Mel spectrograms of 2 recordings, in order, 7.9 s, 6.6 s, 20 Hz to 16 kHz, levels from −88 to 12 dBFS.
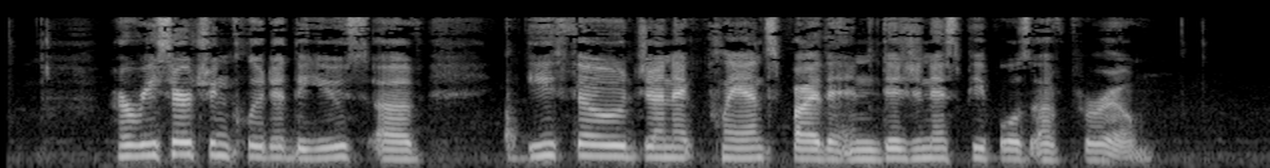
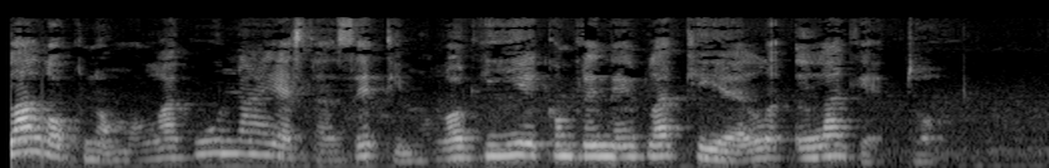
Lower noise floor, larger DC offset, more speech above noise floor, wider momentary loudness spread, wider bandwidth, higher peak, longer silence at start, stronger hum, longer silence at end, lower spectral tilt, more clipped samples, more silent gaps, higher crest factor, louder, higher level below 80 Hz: about the same, -59 dBFS vs -57 dBFS; neither; first, 40 dB vs 31 dB; second, 9 LU vs 15 LU; about the same, 12 kHz vs 11.5 kHz; about the same, -2 dBFS vs -4 dBFS; first, 0.75 s vs 0.05 s; neither; about the same, 0.75 s vs 0.75 s; about the same, -4 dB/octave vs -4.5 dB/octave; neither; neither; about the same, 18 dB vs 22 dB; first, -19 LUFS vs -26 LUFS; about the same, -58 dBFS vs -62 dBFS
